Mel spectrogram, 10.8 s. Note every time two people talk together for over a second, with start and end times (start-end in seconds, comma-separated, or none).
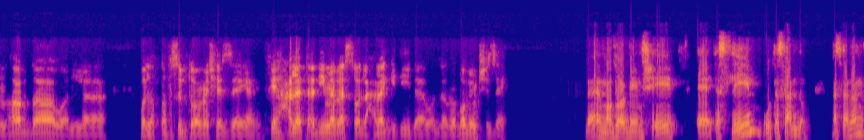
none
